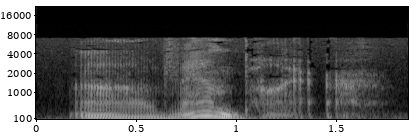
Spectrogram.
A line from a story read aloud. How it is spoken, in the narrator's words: Mar said softly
